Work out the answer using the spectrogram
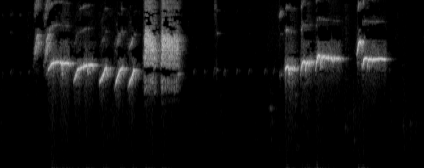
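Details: Selendang biru bird with a rapid run of five short falling whistled notes, then a burst of harsh broadband chatter; after a pause, rising whistled notes and a short level whistle follow.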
